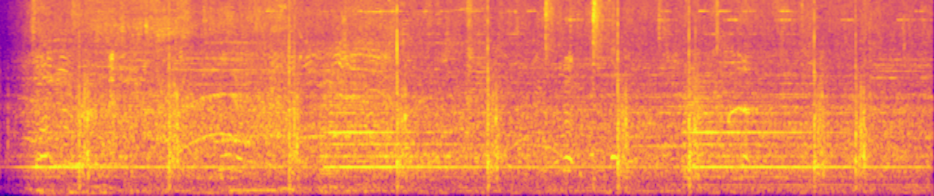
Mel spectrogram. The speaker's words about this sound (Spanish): El Big Ben, suena el Big Ben entre las calles solitarias del Reino Unido.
